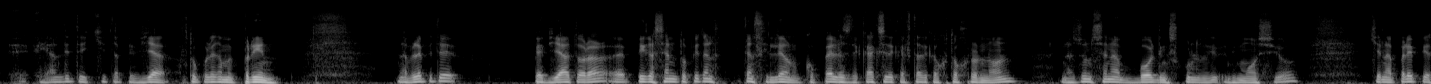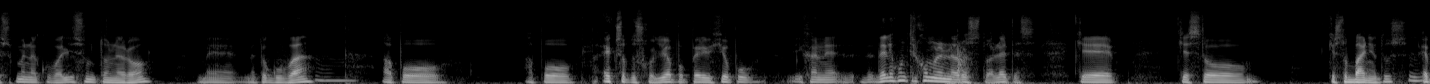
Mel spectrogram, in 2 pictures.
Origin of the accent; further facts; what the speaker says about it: Greece; εγώ είμαι από Ελλάδα, ο μοναδικός Έλληνας.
